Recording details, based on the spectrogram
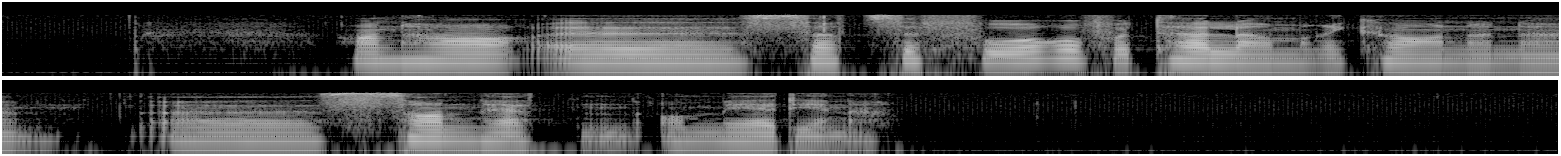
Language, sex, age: Norwegian, female, 41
